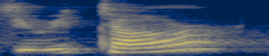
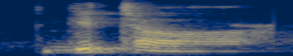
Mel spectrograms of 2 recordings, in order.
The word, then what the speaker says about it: guitar: Guitar. It's not guar. But guitar.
